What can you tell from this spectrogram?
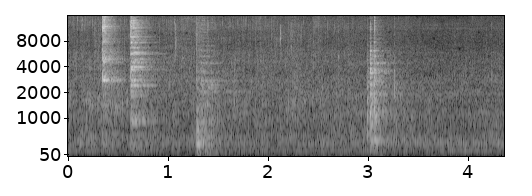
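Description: Metal cookware clinking as a frying pan of simmering chicken adobo is covered: four sharp clinks with a short ring, from an aluminium lid and utensil knocking against the pan, over a low steady hum.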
